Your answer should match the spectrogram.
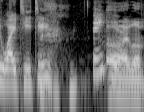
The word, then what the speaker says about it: Waititi: If Kiki Watiti. I'm saying his name wrong. Kiki Waititi.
